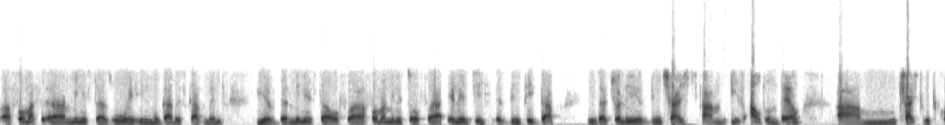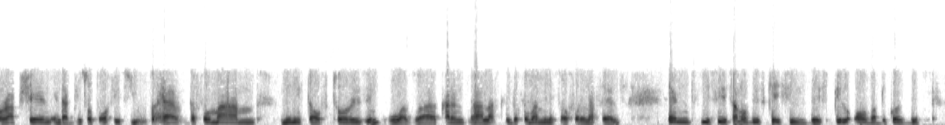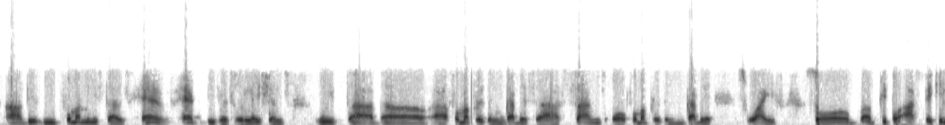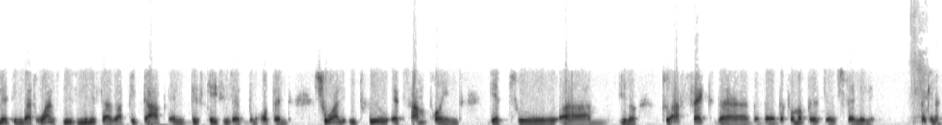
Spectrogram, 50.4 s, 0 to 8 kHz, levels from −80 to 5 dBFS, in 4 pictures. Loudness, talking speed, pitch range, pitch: -19 LUFS, 160 wpm, 85-105 Hz, 95 Hz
